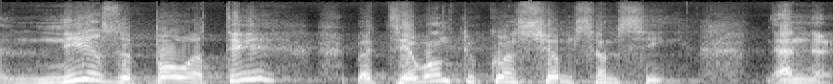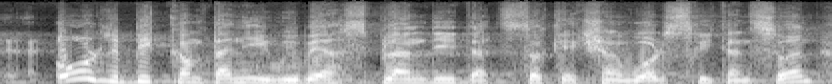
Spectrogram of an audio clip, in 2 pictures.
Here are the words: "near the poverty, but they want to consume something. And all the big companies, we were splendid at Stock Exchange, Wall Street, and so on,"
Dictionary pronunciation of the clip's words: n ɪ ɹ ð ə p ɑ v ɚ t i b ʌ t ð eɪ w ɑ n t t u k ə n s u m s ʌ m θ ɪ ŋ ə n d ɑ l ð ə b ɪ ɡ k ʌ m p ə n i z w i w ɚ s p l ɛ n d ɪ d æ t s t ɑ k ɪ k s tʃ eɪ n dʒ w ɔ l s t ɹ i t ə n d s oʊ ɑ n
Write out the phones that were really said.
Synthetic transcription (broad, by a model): n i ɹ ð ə p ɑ ɚ t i b ʌ t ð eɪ w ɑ n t t u k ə n s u m s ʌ m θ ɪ ŋ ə n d ɑ l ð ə b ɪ ɡ k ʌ m p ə n i w i w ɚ s p l ɛ n d ɪ d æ t s t ɑ k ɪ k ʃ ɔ n w ɔ l s t ɹ i t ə n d s oʊ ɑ n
